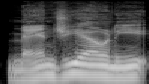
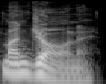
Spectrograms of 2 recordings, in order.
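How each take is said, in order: First: The name is said with an English pronunciation. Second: The name is said with an Italian pronunciation. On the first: This is how most people say it. "Y'all can keep saying Mangione if you want" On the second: It honors the speaker's heritage. "I use the correct Italian pronunciation of Mangione"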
